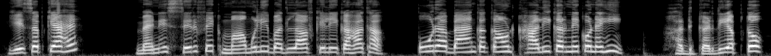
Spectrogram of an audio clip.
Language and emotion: Hindi, angry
